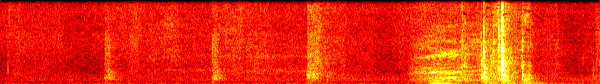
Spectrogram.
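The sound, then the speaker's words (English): A front door opens with a soft click and a rustling, scraping sweep, preceded by a few faint knocks or taps in an otherwise quiet setting. “Oh, look, there's someone at the door.”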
